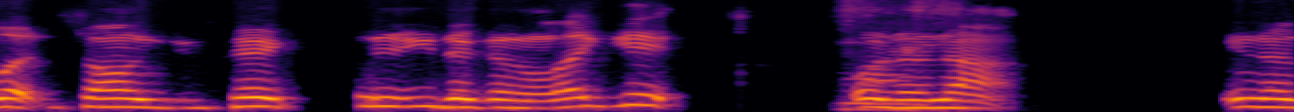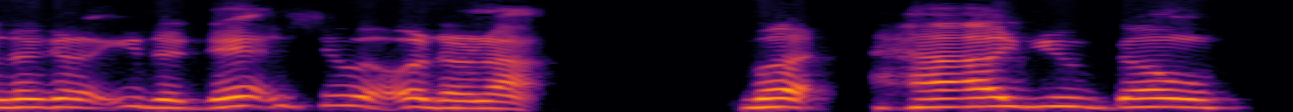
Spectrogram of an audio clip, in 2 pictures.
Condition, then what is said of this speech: Dysarthria. But yeah, I have a speech impediment called dysarthria.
